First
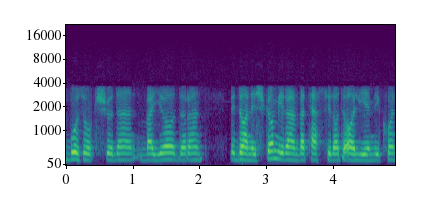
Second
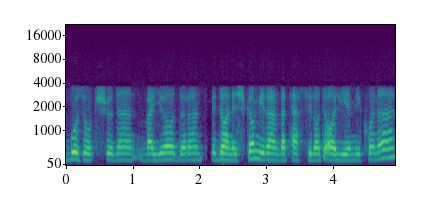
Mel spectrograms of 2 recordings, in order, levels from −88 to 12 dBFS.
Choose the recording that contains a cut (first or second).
second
